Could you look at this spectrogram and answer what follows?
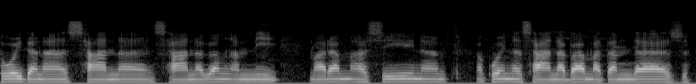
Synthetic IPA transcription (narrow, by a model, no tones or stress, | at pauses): tʰojdɐnɐsanɐsanɐβɐŋɐmni | maɾɐmɐsinɐː | kʰojnɐsanɐbɐmɐtɐmdɐ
